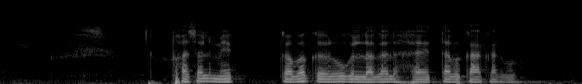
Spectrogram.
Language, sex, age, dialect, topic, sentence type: Magahi, male, 18-24, Central/Standard, agriculture, question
